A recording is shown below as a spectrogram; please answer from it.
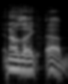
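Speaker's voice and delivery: ordinary talk, nothing marked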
